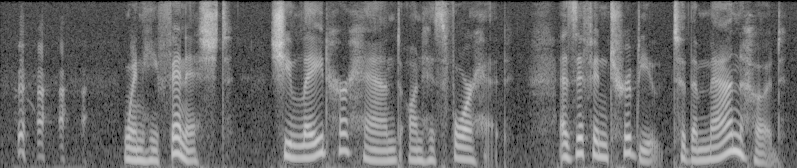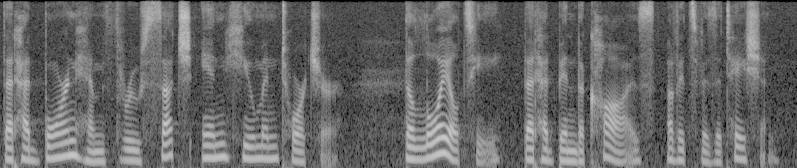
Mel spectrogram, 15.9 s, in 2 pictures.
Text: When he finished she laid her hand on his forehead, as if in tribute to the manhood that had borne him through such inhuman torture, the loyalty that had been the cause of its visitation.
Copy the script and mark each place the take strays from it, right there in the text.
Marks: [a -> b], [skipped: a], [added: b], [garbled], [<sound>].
[laugh] When he finished she laid her hand on his forehead, as if in tribute to the manhood that had borne him through such inhuman torture, the loyalty that had been the cause of its visitation.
